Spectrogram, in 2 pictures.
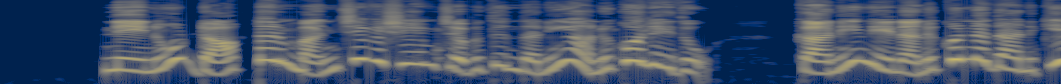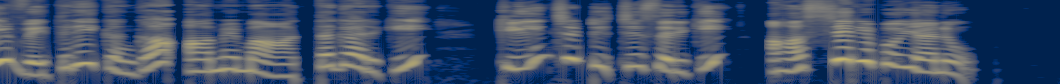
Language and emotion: Telugu, surprised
